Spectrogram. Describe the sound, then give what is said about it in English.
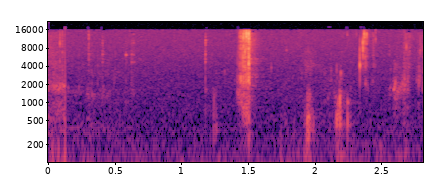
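Coffee being sipped in close-up mouth sounds: a few short, wet slurps and lip clicks, quiet and spaced irregularly, with no talking. “a little bit of coffee ASMR today”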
